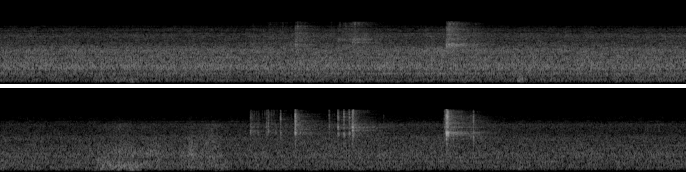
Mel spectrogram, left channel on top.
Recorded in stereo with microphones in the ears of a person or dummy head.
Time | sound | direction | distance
2.5 | a camera shutter | 65° right (ahead or behind) | 0.9 m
